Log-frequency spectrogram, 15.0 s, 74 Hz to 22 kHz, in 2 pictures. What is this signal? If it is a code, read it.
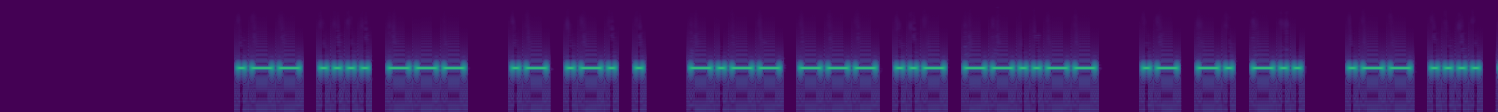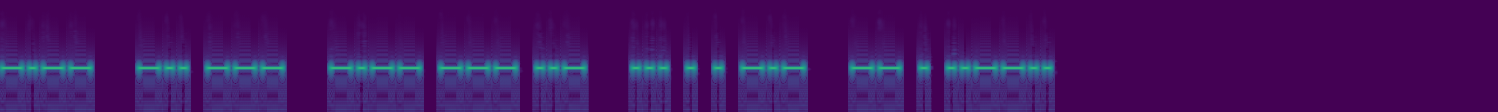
Morse code, heard as a keyed tone, about 36 wpm, 700 Hz. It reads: WHO ARE YOU, AND WHY DO YOU SEEK ME?
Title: Sentences from Top 1600 Words 35wpm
